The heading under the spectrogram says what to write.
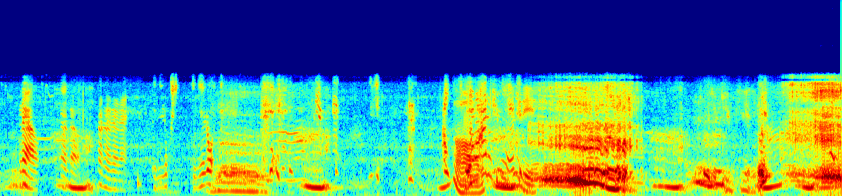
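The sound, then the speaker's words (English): People talk over a deep, rough lion roar that rises in the second half, loud, with growling bursts that swell and fade. “I wasn't supposed to bring the lion this time?”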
